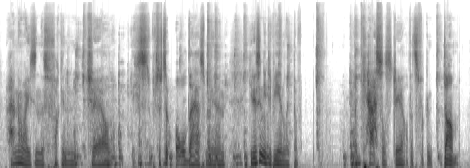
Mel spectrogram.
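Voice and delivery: muttering under breath. A game master voices a guard muttering as he walks away: faint muttering. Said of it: "the faint muttering of him going".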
